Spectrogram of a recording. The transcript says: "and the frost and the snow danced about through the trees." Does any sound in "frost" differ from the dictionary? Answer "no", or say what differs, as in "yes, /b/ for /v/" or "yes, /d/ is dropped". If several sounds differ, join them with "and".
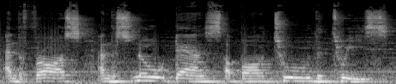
no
